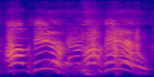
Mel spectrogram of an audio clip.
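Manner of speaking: high, tiny I'm here with a laugh; Horton's Who voice. Retold or imitated. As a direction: squeak like a speck-sized Who calling out. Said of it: "I'm like Horton hears a who".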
